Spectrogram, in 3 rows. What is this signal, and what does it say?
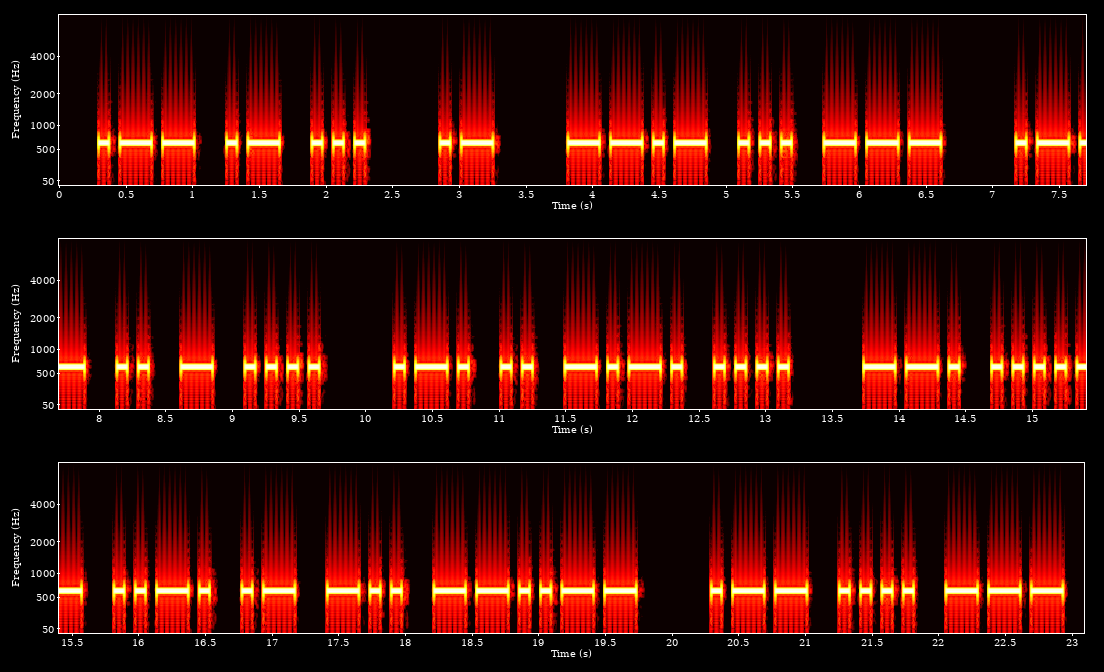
Morse code, heard as a keyed tone, about 15 wpm, 610 Hz. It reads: WAS A QSO WITH RICH G4FAD, WHO
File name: 2011-10-mp3 / n12-JL3YMV 15wpm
